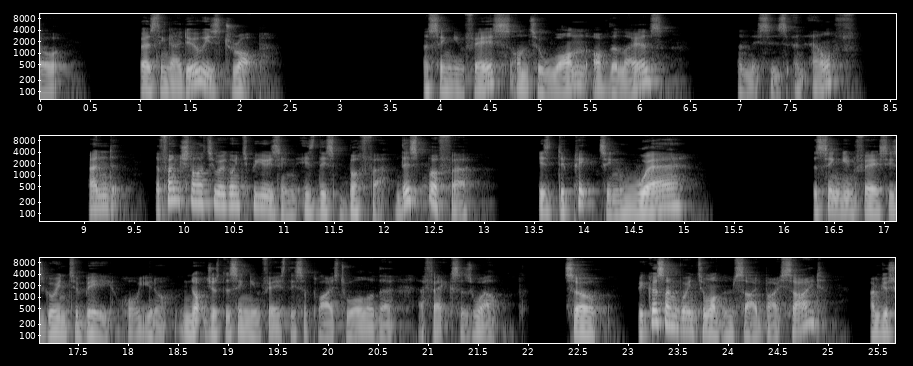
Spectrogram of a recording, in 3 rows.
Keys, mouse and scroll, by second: 1.0-3.1 drag, 4.7-6.2 drag, 8.3 click.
